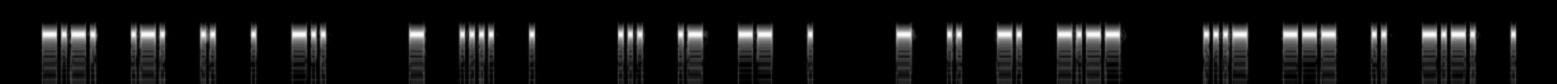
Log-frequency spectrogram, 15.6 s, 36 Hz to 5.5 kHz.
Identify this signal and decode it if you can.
Morse code, heard as a keyed tone, about 25 wpm, spaced as for 16 wpm, 700 Hz. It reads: CRIED THE SAME TINY VOICE
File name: Pinocchio / Pinocchio ch2 10 25 ik1hge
